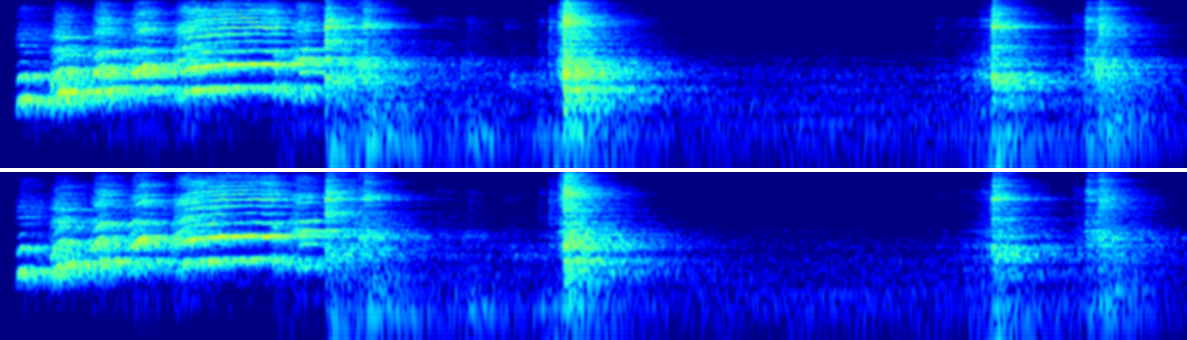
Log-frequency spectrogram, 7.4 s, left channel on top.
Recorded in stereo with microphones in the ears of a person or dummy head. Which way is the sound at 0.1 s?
Centre (ahead or behind).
